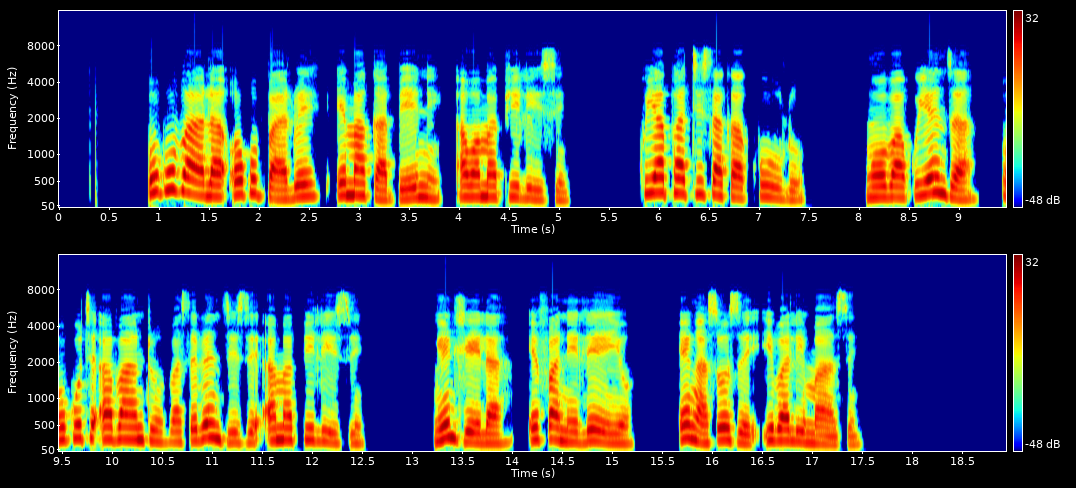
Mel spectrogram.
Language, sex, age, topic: North Ndebele, male, 50+, health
